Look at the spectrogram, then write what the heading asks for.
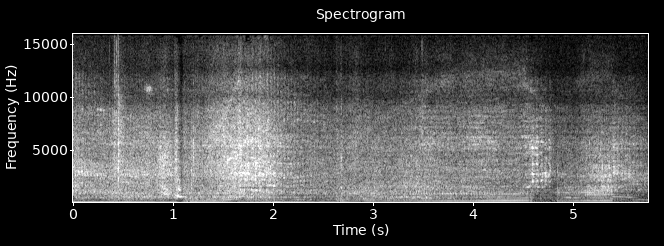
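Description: Suzuki Cappuccino's small turbocharged three-cylinder engine driven hard through a gymkhana run. About a second in the revs drop, pick up and drop again, then climb steadily, with a brief break in the revs near the end.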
